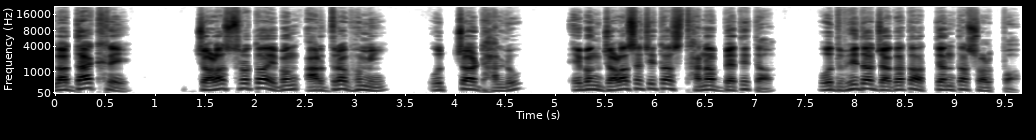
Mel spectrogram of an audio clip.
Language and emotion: Odia, neutral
